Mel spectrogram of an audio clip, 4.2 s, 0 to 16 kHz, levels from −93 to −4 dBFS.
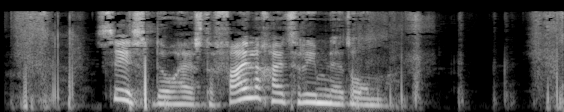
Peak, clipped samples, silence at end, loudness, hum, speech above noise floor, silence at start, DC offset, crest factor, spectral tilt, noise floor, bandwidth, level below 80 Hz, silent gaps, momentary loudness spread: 0 dBFS; under 0.1%; 0 s; -22 LUFS; none; 38 dB; 0.1 s; under 0.1%; 24 dB; -2 dB/octave; -61 dBFS; 12 kHz; -62 dBFS; none; 18 LU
